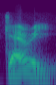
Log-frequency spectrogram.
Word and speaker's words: Gerry: But his name actually was Eldridge Gerry with a hard G.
